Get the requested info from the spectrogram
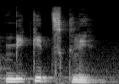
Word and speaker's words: Mikitskli: Bueno, entonces vamos a escuchar el tema Mikitskli. ¿Lo dije bien? Sí, Mikitskli, sí.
